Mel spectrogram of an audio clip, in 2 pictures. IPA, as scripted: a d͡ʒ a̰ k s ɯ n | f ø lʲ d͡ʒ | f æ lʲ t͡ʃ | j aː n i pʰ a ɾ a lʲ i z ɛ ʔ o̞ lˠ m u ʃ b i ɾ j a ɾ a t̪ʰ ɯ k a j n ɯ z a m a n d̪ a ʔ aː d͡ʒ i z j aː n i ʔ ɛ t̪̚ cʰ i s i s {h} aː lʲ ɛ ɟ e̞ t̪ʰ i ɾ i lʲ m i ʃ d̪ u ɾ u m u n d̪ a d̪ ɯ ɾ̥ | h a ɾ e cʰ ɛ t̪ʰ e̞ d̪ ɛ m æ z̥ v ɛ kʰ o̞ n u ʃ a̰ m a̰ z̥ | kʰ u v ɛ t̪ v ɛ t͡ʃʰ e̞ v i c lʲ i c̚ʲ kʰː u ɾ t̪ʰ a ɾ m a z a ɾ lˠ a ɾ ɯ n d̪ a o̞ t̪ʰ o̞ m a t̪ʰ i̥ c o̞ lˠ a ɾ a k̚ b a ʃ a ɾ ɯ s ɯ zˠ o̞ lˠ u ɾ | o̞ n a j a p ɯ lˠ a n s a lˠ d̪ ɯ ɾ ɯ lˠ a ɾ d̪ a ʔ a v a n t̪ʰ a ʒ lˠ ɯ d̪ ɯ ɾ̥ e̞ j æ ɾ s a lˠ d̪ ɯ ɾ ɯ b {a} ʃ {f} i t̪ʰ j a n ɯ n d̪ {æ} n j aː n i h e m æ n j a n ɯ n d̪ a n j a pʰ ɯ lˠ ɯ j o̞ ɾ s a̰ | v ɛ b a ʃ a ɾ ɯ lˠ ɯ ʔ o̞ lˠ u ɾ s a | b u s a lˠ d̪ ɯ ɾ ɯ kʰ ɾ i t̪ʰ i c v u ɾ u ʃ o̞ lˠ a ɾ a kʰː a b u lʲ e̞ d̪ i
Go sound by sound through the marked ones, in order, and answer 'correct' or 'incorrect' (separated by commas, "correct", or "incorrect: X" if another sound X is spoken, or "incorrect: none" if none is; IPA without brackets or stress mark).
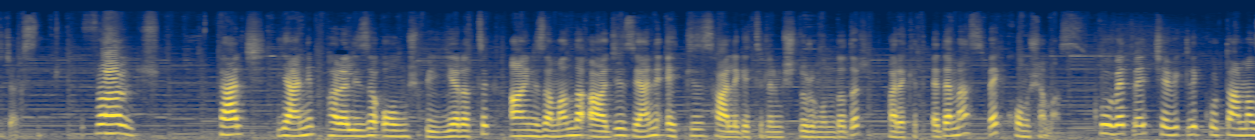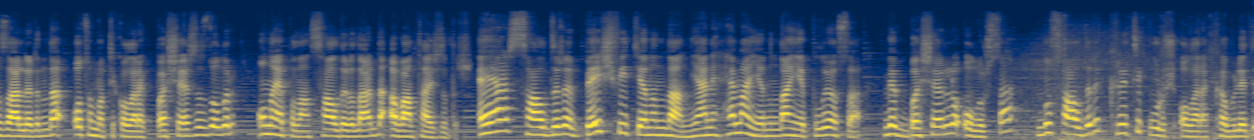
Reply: correct, incorrect: ɛ, correct, incorrect: a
